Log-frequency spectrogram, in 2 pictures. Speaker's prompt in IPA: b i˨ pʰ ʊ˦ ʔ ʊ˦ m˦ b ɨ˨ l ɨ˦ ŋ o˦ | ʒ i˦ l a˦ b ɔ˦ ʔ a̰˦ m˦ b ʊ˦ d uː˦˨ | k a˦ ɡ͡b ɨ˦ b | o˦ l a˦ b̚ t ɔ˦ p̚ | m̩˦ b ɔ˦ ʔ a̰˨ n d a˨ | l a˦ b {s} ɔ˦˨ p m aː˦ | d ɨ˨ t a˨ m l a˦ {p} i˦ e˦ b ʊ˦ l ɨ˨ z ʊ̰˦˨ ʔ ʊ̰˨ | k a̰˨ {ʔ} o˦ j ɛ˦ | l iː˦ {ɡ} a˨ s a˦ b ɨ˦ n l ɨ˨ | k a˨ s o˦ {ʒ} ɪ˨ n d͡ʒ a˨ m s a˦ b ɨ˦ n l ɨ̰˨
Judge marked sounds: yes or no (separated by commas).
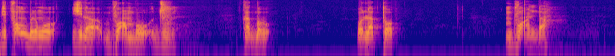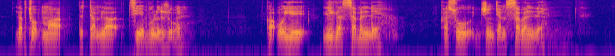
no, no, yes, yes, no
